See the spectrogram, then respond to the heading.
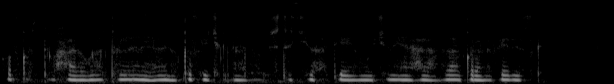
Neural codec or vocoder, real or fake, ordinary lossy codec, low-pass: vocoder, 44.1 kHz, 128 mel bands every 512 samples, BigVGAN v2; fake; none; 19.8 kHz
